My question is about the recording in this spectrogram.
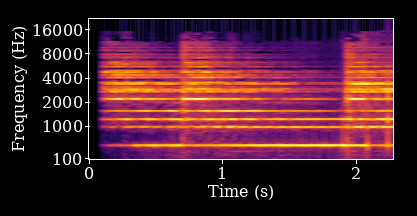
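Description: A bell struck three times, its ringing tone sustaining between the strikes.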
